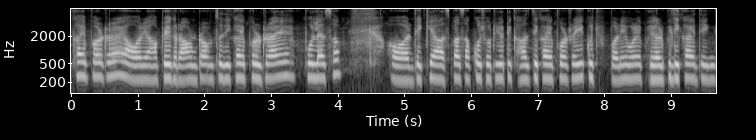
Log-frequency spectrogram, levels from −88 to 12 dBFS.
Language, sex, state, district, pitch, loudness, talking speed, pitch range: Hindi, female, Andhra Pradesh, Guntur, 245 Hz, -14 LUFS, 205 wpm, 230-255 Hz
